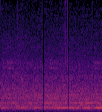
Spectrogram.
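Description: Charging chains of an electrostatic particle accelerator running around inside its tank as they carry charge to the high-voltage terminal: a steady mechanical hum with a constant mid-pitched tone.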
